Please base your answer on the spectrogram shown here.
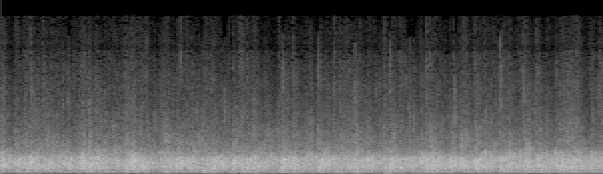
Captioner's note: applause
